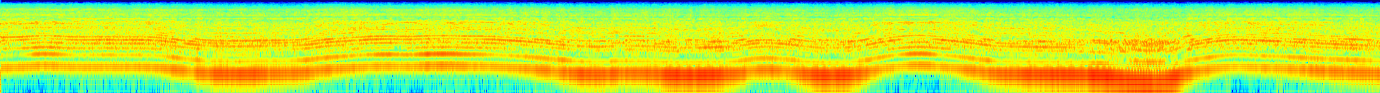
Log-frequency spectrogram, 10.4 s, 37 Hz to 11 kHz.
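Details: Crosscutting with a chain filed to 10 degrees: the saw holds a high buzz but sags and recovers repeatedly in the cut. The shallow filing angle makes it slow-cutting though smooth.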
